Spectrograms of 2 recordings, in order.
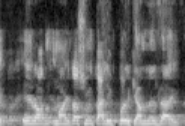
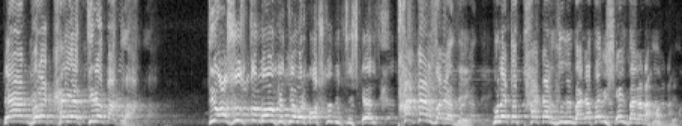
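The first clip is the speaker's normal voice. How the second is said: father's rebuke, higher and raised; angry scolding; 7 semitones higher than usual. Acted. Father scolds his son for turning him away, angrily. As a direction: scold the son in a stern, rising voice.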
